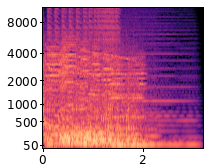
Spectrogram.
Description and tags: $417.293 bpm 360 McBenderfudge2Pandaballoon
avant-garde, experimental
